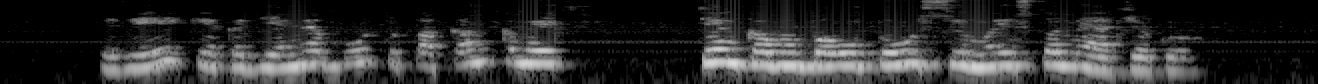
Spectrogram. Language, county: Lithuanian, Šiauliai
